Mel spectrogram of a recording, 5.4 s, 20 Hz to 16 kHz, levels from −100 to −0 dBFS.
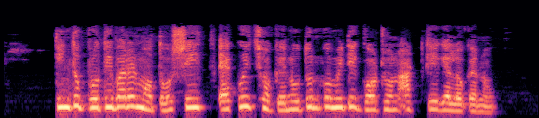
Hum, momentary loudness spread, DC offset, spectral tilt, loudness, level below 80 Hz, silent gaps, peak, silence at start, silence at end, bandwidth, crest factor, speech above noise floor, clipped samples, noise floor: none; 8 LU; under 0.1%; -5 dB/octave; -15 LUFS; -58 dBFS; none; -2 dBFS; 0.55 s; 0.45 s; 7.8 kHz; 12 dB; 42 dB; under 0.1%; -56 dBFS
